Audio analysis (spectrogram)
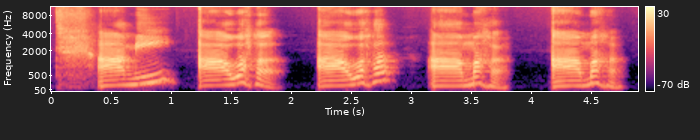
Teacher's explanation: विसर्ग कहते हैं और इसका उच्चारण ह के रूप में होता है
